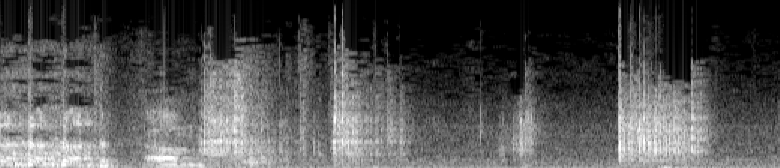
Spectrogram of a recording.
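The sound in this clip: A ten-sided die clatters as it is rolled during a tabletop role-playing game, a few quick hard bouncing taps while people talk over it.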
